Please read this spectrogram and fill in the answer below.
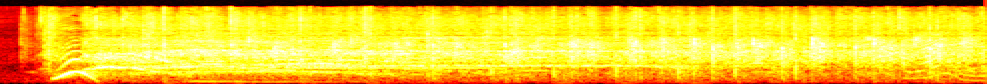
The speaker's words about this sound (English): And why don't, let's do that again and give a warm Torontonian round of applause, regardless if you're not from Toronto or not, to our guest tonight,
